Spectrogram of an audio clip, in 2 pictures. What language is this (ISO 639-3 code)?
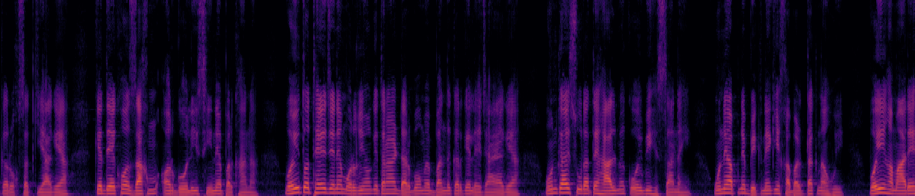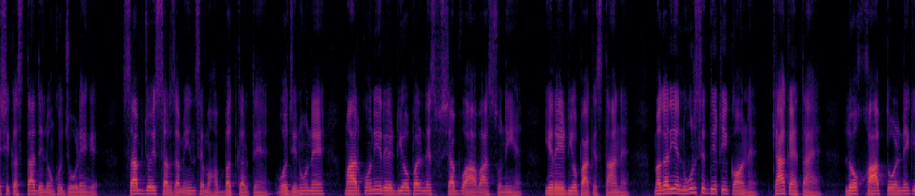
urd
